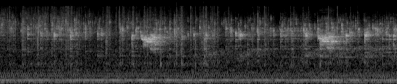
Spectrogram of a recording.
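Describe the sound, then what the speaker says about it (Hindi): Half a cup of ghee hits a hot cooking pot, giving a steady close sizzle with bursts of brighter crackling spitting that rise and fall throughout. "अब इसमें हम आधा कप घी डालेंगे।"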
